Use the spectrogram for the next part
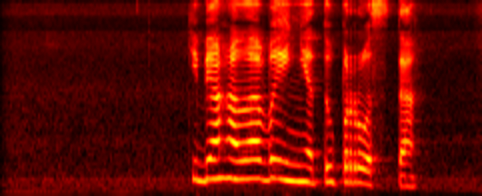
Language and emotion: Russian, angry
